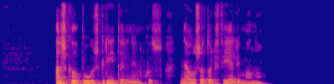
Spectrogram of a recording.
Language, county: Lithuanian, Vilnius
